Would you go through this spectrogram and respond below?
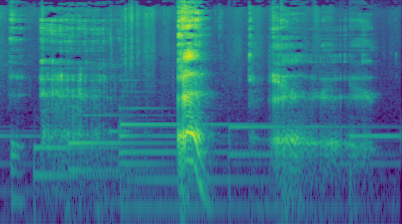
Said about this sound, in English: Excuse me, I got a burp.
